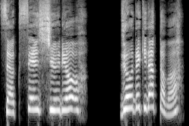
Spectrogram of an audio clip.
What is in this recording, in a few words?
win jp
